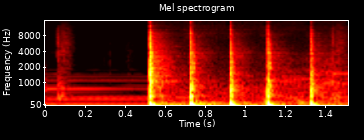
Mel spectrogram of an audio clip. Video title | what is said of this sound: OwLab Mr. Suit R2 Build VOD | it's not screwed in all the way so it sounds kind of bunk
